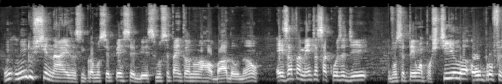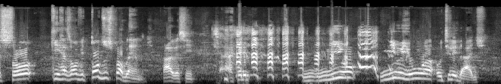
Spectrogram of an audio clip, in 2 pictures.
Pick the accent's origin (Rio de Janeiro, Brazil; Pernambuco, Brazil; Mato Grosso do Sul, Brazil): Pernambuco, Brazil; Recife; Eu sou pernambucano de Recife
